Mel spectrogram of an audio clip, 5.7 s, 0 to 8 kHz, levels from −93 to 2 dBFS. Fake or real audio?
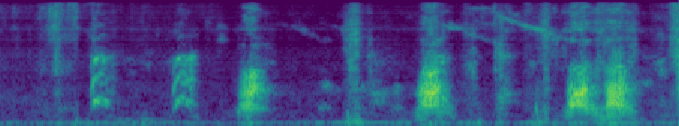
fake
